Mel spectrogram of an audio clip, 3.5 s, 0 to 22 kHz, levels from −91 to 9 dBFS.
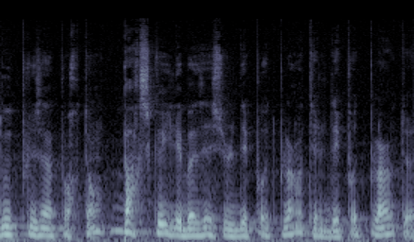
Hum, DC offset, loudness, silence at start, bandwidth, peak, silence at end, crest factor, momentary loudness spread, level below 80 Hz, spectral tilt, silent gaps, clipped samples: none; under 0.1%; -25 LUFS; 0 s; 13 kHz; -8 dBFS; 0 s; 16 dB; 6 LU; -44 dBFS; -7.5 dB/octave; none; under 0.1%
